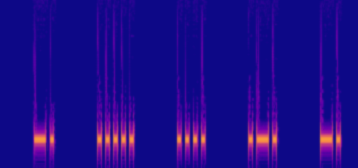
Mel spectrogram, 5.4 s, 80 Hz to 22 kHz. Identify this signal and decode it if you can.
Morse code, heard as a keyed tone, about 20 wpm, spaced as for 10 wpm, 700 Hz. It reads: N5HRN
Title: 102 Lesson 17g - Letter u - Call Signs 20wpm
